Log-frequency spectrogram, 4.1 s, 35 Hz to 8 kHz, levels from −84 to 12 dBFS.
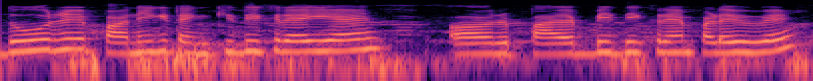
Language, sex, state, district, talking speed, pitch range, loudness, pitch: Hindi, female, Uttar Pradesh, Lucknow, 235 wpm, 230-260 Hz, -13 LUFS, 245 Hz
